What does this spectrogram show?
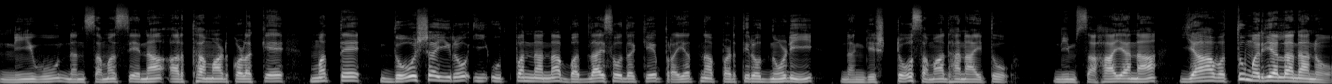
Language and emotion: Kannada, happy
